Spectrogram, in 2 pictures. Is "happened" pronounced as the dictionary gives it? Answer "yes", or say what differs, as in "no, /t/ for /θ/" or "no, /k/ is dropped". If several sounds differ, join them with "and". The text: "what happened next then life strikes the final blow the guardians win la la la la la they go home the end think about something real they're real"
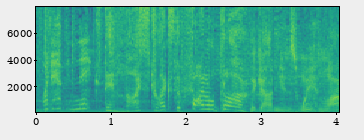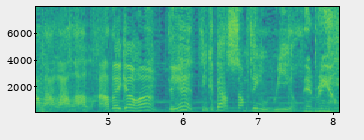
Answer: no, /p/ is dropped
